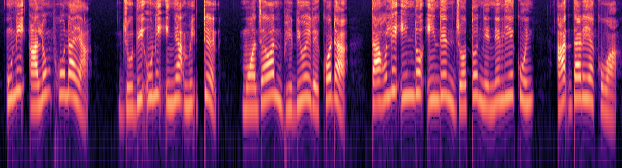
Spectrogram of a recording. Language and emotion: Santali, fearful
